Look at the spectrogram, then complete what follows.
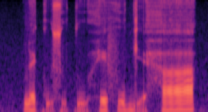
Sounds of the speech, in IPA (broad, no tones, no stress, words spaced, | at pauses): ɳɛkṵsṵt̪ṵ hefuɡʲɛ̰ ha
